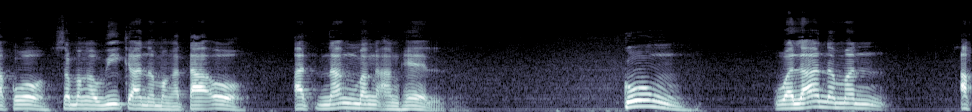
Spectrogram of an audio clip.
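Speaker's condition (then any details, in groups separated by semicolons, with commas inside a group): No condition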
